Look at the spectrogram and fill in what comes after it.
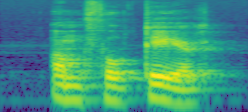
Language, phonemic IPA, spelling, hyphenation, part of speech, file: Dutch, /ˌɑm.foːˈteːr/, amfoteer, am‧fo‧teer, adjective, Nl-amfoteer.ogg
- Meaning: amphoteric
